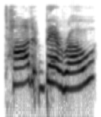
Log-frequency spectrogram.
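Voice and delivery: slow, high, loud incredulous question; shouting. A narrator's reading. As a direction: shout the name in disbelief. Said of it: "I shouted".

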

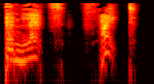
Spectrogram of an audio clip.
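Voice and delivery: slow, relished eagerness; excitement. A narrator's reading. Voice urging soldier into battle, excited. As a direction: draw it out with excitement. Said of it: "switching to excitement".

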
